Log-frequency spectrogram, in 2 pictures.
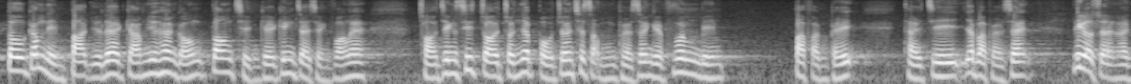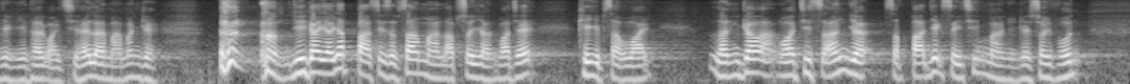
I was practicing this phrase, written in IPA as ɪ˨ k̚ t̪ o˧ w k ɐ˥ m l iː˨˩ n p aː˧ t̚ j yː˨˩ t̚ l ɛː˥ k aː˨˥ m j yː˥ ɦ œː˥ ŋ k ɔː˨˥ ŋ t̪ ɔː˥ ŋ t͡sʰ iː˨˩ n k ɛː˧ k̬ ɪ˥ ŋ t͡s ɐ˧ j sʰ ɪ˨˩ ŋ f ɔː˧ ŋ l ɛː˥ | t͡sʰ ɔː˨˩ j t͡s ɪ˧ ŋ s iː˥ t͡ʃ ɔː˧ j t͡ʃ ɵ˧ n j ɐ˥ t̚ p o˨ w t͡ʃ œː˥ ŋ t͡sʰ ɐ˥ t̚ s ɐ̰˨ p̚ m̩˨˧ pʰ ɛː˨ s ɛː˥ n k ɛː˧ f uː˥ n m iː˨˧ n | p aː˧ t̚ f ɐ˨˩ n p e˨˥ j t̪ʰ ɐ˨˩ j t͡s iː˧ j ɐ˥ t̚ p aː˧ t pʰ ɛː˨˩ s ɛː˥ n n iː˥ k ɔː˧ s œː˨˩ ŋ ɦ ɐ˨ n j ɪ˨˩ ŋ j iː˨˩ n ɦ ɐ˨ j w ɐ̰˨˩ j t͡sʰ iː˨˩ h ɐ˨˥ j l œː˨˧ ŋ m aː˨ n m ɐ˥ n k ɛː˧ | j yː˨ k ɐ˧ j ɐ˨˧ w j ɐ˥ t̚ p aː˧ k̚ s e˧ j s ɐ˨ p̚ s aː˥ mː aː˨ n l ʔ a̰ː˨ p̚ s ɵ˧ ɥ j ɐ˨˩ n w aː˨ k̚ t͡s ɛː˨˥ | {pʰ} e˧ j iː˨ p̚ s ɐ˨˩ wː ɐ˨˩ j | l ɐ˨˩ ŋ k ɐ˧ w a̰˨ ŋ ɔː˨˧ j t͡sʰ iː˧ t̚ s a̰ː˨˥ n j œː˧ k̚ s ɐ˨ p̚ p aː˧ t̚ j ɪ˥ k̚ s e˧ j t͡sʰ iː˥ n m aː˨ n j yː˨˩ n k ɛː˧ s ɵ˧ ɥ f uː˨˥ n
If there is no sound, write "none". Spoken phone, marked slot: kʰ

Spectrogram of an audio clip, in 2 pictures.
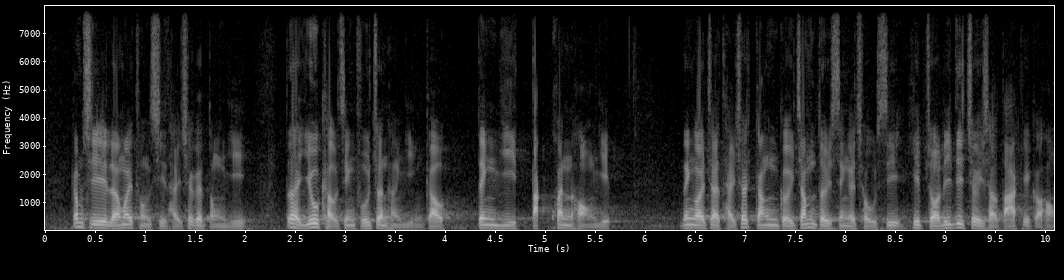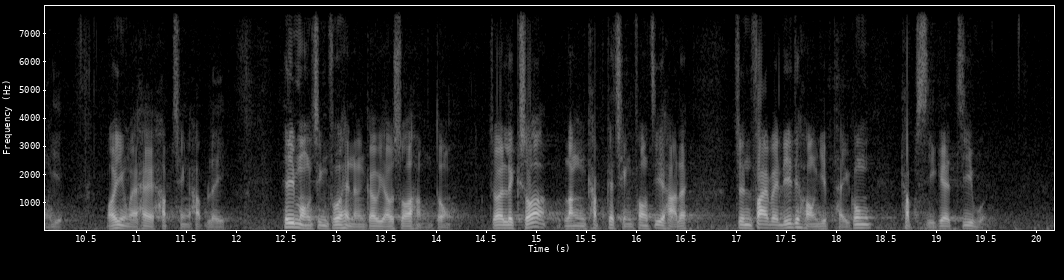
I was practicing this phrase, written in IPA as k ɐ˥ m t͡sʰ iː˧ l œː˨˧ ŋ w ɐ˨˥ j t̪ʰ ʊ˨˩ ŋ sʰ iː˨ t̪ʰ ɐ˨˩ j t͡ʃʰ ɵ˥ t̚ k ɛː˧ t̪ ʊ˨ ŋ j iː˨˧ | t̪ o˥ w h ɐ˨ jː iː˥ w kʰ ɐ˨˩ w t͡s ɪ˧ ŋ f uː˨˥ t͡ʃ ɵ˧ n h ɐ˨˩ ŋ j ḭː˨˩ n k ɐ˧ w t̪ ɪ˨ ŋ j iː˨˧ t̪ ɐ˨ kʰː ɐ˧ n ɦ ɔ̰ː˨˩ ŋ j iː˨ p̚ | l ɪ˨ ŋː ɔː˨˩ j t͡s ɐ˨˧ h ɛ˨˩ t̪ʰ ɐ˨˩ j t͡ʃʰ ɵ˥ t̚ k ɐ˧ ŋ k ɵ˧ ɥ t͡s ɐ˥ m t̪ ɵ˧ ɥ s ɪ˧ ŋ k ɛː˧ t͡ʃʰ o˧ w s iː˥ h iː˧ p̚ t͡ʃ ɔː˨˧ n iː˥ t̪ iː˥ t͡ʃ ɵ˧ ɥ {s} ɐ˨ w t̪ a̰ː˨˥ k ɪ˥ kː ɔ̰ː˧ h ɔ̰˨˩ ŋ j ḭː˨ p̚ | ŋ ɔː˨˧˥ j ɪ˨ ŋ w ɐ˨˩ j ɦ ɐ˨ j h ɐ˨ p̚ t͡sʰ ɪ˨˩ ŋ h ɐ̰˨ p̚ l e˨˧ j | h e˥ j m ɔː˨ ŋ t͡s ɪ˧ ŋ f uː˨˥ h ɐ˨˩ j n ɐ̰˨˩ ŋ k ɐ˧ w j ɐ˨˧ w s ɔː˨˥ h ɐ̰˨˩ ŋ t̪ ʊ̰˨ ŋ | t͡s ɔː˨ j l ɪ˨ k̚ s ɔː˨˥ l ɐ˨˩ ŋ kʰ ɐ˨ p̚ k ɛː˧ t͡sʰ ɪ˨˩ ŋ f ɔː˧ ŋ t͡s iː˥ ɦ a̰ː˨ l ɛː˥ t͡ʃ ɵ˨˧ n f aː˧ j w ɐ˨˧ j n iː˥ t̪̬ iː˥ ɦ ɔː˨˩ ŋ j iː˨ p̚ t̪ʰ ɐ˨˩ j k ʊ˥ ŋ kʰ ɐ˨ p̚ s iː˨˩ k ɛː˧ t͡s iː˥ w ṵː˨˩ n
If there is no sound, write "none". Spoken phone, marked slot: s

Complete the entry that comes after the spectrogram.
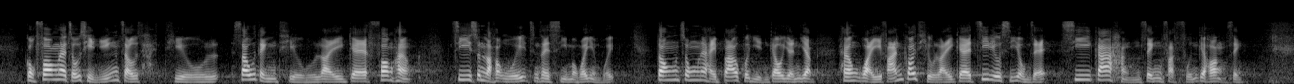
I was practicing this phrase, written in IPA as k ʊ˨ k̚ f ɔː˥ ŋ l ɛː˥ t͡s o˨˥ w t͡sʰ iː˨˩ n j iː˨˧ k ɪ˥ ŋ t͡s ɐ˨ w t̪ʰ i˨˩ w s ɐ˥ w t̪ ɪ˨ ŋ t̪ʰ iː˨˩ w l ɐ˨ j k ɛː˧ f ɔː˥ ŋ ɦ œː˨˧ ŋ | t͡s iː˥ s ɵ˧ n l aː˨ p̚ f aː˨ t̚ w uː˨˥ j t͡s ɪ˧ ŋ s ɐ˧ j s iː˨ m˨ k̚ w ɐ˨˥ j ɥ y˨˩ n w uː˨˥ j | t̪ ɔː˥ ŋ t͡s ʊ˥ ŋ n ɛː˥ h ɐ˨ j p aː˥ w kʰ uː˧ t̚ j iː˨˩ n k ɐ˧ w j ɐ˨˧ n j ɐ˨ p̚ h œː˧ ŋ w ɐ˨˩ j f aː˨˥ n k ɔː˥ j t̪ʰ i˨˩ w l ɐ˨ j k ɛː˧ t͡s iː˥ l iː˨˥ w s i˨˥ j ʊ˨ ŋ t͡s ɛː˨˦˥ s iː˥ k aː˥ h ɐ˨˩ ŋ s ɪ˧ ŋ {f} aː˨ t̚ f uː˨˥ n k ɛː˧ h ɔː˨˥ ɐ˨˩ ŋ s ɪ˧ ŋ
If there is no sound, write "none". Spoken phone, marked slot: f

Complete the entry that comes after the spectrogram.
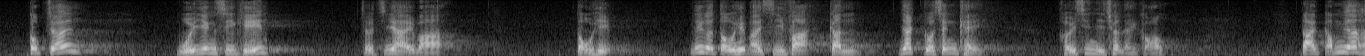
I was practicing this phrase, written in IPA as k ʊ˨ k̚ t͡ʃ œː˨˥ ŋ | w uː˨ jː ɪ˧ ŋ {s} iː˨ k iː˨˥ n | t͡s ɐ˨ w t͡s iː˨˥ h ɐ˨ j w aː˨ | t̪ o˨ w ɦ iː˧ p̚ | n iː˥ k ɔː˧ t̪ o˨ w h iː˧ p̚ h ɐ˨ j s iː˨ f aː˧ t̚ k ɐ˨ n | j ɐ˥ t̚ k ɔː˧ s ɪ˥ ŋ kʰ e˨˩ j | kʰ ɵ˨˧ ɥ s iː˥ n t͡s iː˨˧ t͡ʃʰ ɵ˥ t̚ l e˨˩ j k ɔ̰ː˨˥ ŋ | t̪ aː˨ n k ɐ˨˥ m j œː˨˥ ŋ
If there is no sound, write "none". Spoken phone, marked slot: s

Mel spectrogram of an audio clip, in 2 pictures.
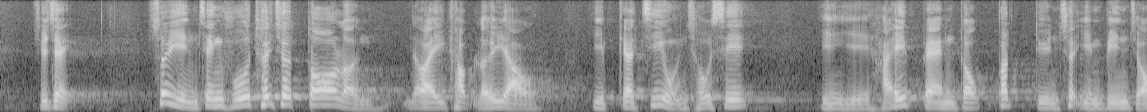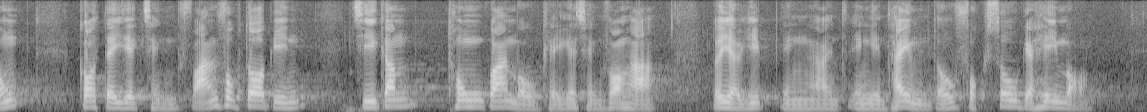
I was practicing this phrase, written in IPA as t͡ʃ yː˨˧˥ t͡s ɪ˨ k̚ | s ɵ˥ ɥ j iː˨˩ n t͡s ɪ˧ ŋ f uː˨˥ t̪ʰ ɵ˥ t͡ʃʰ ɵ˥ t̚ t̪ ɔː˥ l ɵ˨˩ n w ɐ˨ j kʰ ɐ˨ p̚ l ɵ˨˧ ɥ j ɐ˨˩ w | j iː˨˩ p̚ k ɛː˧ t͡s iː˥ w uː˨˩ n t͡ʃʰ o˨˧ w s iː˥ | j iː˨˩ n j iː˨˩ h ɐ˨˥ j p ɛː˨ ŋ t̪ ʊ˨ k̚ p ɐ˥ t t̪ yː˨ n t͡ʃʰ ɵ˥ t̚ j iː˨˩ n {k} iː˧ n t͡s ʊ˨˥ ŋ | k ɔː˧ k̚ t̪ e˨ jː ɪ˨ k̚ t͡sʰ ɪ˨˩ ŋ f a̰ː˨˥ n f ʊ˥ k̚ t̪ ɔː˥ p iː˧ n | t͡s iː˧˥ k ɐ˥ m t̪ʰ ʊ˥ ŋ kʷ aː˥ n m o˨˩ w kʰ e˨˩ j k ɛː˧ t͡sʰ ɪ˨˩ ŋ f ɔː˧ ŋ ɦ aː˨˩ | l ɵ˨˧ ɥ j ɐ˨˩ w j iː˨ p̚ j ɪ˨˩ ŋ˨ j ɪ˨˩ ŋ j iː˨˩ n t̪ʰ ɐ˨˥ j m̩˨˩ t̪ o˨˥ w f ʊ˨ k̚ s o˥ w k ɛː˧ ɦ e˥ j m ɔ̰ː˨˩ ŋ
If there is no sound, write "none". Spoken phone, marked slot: p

